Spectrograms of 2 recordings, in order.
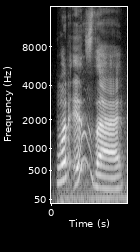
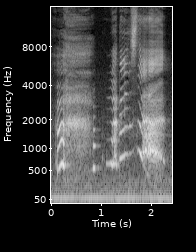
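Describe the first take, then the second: First: Loud, startled question. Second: Shrieked, much higher and louder; real shriek. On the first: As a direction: ask it in sudden alarm. Startled by the clip. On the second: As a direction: scream it out in laughing alarm. Shrieks at the clip. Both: Real, not acted.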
